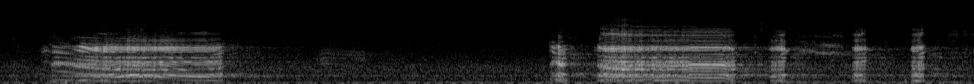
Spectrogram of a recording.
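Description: A red deer gives long, rich, harmonic roars, each lasting over a second, followed by shorter grunting bursts.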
